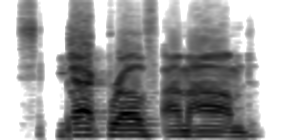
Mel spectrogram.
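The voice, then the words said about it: Put-on Boston accent. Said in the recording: “What is that accent? Why are you from Boston? No, that's a that's a Boston accent, dude. ... That's my Sauce Erickson accent.”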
